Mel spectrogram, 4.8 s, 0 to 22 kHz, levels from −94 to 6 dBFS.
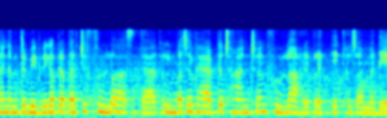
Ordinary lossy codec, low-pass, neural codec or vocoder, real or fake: none; none; codec, 16 kHz, 1 kbps, FunCodec, trained on LibriTTS, 50 frames a second; fake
